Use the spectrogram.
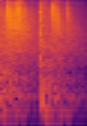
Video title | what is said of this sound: how long does it take to charge a tesla | it sounds hollow right there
